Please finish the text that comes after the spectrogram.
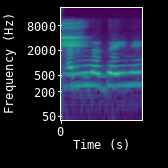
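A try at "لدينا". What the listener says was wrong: अल लदैना नहीं है, वो सिर्फ लदैना है, लाम दाल या नहीं।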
